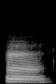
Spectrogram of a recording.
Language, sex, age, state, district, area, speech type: Santali, male, 18-30, West Bengal, Purulia, rural, conversation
